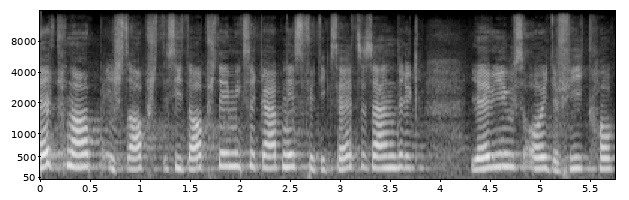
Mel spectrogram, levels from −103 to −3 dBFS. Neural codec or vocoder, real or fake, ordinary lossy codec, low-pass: vocoder, 44.1 kHz, 128 mel bands, Pupu-Vocoder; fake; none; 14.4 kHz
